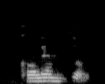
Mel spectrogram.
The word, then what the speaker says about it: Collenottolo: So, Colen. No, I lost. Collenottolo. Collenottolo. Collenottolo. Thank you. Collenottolo. – What does it mean, by the way? Uh, Collenottolo is the name of the place where is uh, located the winery.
